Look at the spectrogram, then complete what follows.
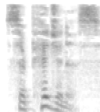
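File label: "serpiginous", British English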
